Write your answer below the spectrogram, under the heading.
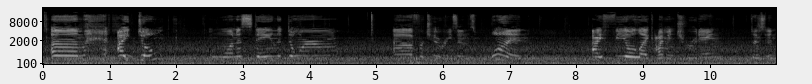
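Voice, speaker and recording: A woman's voice comes through dry, with no echo. Loud background noise sits behind her. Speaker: vlogger driving. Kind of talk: casual vlog chat. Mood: relaxed, joking. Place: car. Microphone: phone near.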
